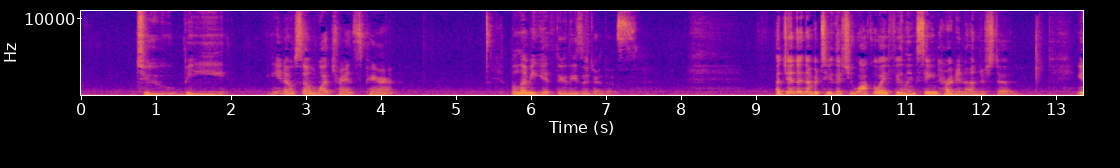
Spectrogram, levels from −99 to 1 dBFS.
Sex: female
